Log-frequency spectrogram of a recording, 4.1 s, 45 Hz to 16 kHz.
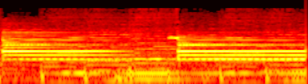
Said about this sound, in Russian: С колокола впервые за долгие годы сняли ограничители. Ровно в полдень все посетители заповедника услышали 12 колокольных ударов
